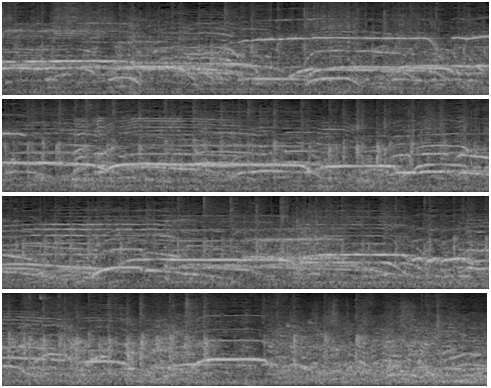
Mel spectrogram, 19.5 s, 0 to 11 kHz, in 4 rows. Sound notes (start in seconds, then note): 9.4 cheers and applause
